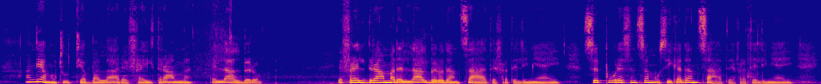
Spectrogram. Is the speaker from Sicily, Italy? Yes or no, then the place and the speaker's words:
yes; Palermo, Sicily, Italy; sono di Palermo. Sono una studentessa dell'Accademia di Belle Arti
